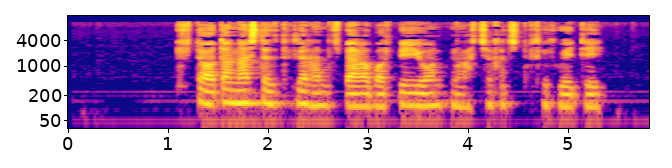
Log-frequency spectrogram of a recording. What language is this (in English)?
Mongolian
